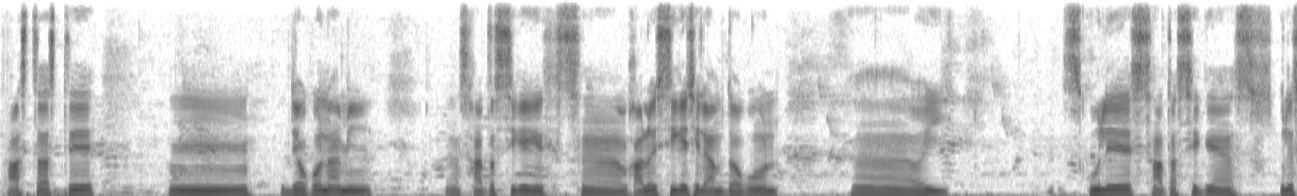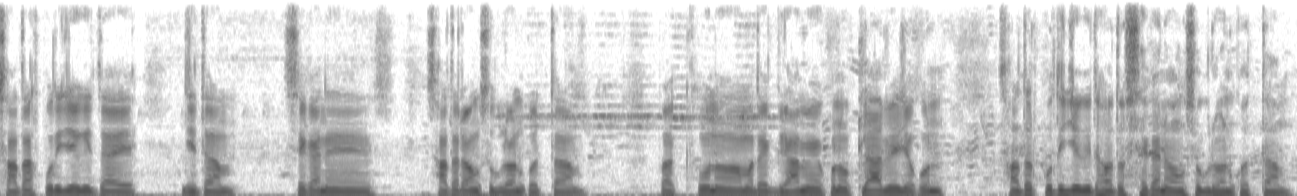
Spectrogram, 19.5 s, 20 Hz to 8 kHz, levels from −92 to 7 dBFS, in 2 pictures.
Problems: constant background noise, background conversations at intervals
